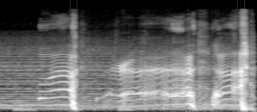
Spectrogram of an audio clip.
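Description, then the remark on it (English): A heavy tower door scrapes and creaks open in several drawn-out, wavering groans, each ending in a sharp crack, fairly loud with no one speaking. “It echoes out for a minute, and you hear the scratch of a heavy door starting to part.”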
